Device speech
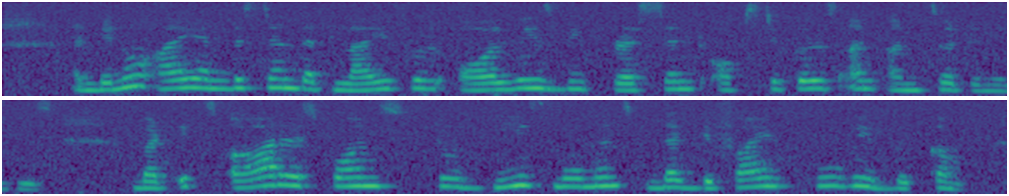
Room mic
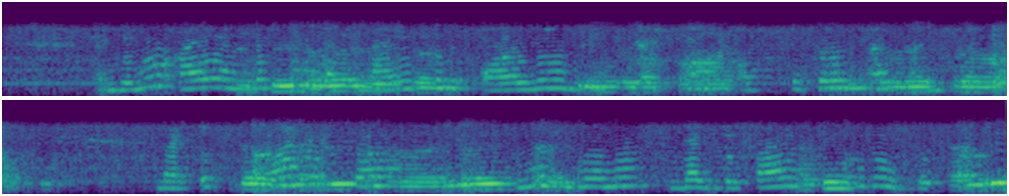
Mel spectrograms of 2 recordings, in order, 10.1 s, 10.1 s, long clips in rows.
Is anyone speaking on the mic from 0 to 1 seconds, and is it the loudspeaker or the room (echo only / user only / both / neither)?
echo only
